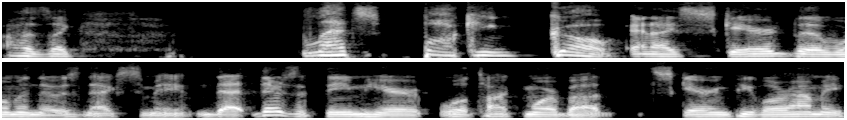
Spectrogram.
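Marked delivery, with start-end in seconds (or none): 1.5-3.1 very high, loud, pumped-up, amped-up scream. Retelling the race, screaming under a bridge: imitating own scream. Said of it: "I just start fucking screaming so loud".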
